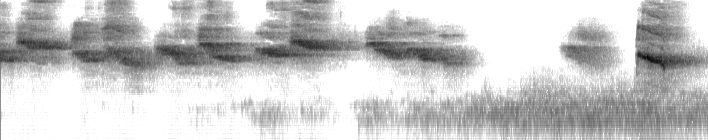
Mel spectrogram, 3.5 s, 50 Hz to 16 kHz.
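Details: Male sooty-headed bulbul from 10 July 2021 giving a quieter stream of sweet, rippling notes for about two seconds, then a pause and one sharp loud note.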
